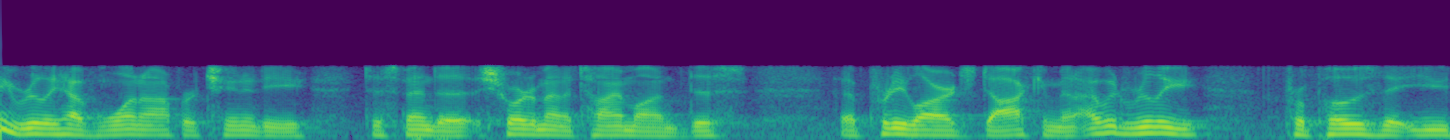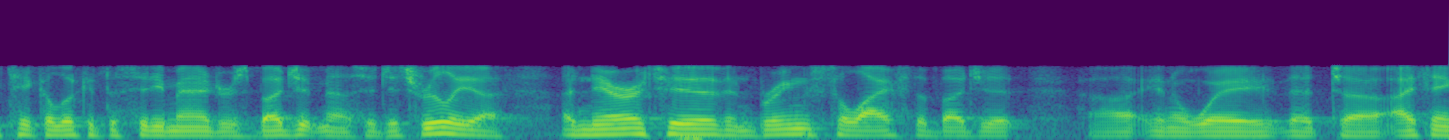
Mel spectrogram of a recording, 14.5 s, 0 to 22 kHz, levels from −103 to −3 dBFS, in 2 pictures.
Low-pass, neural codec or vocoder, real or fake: 3.6 kHz; none; real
